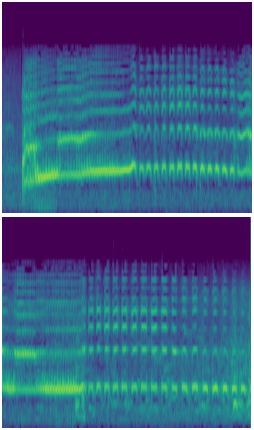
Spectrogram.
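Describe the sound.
A man imitates a kookaburra call, starting with loud sustained hooting tones that break into rapid, rhythmic cackling bursts, clear with no other talk.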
